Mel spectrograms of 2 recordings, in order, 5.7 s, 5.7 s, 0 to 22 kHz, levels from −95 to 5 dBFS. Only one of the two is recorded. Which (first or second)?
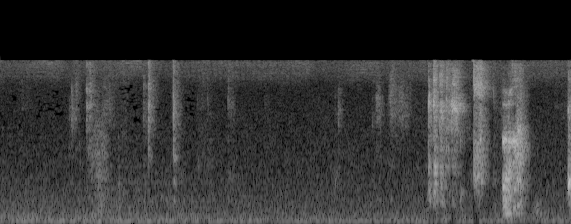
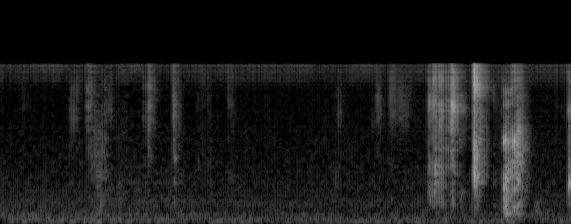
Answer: first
